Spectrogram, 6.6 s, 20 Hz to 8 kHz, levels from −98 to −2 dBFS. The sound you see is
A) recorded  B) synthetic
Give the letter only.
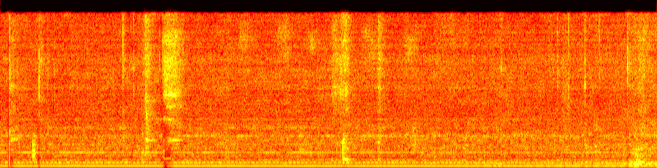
B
